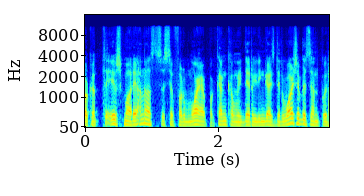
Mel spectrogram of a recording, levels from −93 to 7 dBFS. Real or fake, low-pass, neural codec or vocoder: fake; 10.8 kHz; codec, 16 kHz in and 24 kHz out, 0.6 kbps, FocalCodec, streaming, 4096 codes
